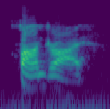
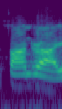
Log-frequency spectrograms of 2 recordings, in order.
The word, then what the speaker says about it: Fondrei: And from someone who has a difficult last name like Aquisto, your name is correctly pronounced how? – Fondrei. – Not Fandry. It's Fondrei. – Fondrei, yes, sir.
